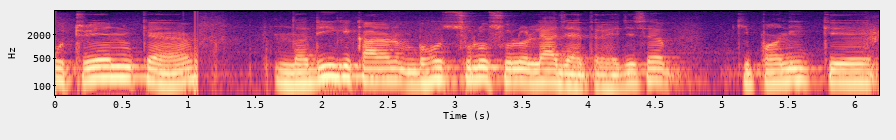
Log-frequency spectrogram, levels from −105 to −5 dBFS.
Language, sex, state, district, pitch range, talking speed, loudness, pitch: Maithili, male, Bihar, Madhepura, 120-140 Hz, 165 wpm, -13 LUFS, 125 Hz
